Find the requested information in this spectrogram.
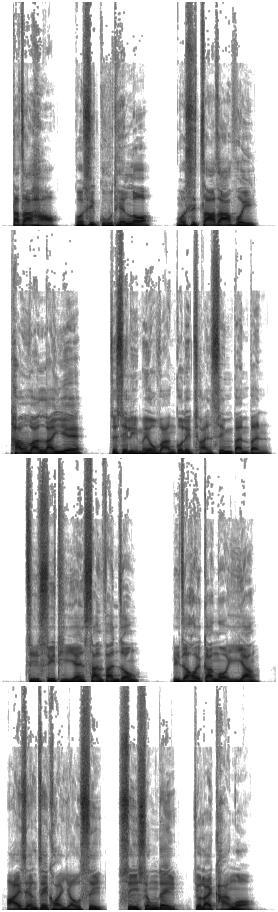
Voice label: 香港普通话

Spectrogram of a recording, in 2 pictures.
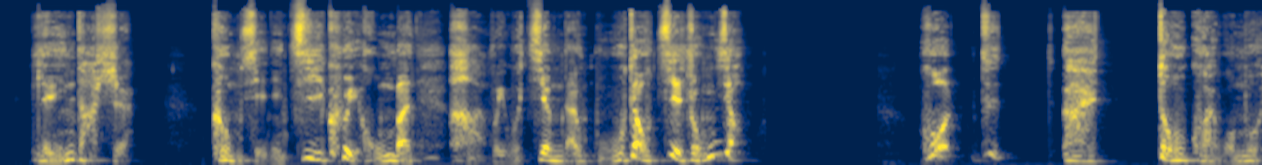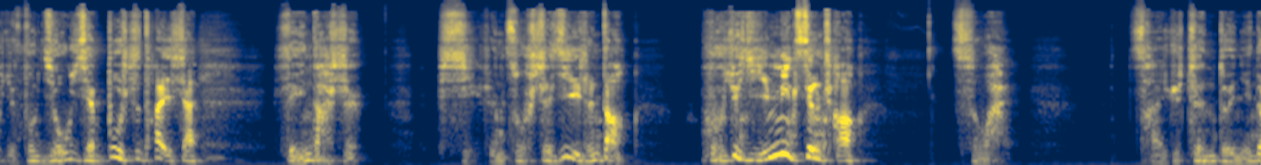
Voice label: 男中年

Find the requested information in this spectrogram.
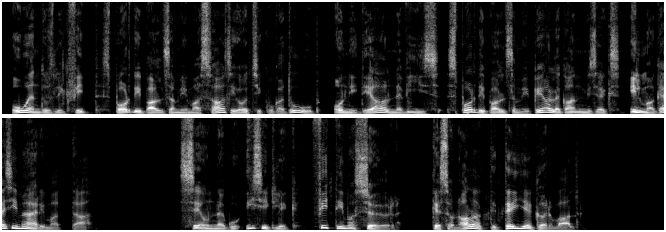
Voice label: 立陶宛语男

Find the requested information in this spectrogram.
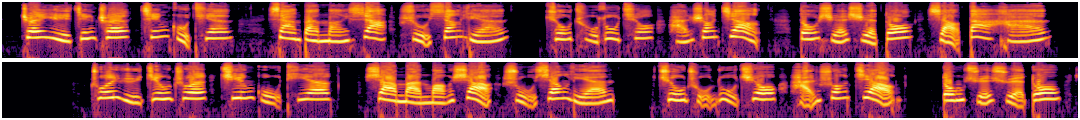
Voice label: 模仿女童男童

